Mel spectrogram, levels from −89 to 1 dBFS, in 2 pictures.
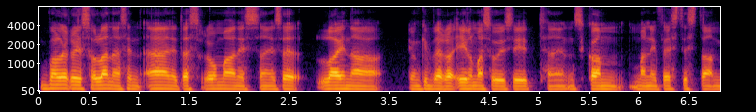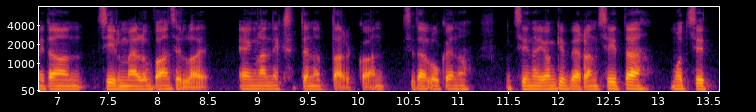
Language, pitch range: Finnish, 105-115 Hz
